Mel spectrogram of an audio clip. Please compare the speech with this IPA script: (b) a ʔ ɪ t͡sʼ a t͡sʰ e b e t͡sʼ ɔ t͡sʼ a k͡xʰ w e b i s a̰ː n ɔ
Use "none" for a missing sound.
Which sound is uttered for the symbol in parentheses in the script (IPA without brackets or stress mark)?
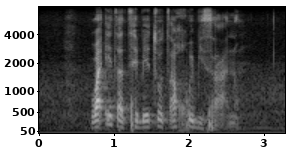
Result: w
